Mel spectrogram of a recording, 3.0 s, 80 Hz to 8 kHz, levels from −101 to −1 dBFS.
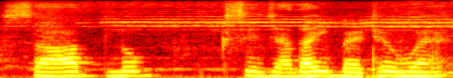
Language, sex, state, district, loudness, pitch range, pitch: Hindi, male, Delhi, New Delhi, -14 LUFS, 160-170 Hz, 165 Hz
